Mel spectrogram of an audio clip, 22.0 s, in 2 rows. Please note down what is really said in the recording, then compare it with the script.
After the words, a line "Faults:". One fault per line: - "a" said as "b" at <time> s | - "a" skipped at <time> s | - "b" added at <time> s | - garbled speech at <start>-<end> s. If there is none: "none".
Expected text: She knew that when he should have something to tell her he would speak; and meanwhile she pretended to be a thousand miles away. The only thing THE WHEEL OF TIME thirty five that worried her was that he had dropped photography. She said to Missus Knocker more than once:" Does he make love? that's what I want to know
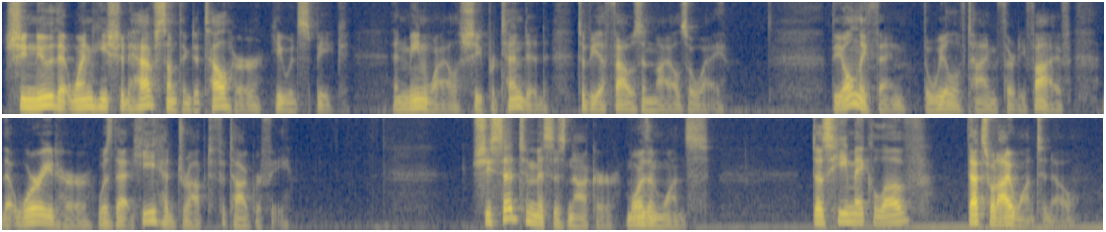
She knew that when he should have something to tell her he would speak; and meanwhile she pretended to be a thousand miles away. The only thing THE WHEEL OF TIME thirty five that worried her was that he had dropped photography. She said to Missus Knocker more than once:" Does he make love? that's what I want to know
Faults:
none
